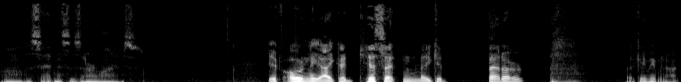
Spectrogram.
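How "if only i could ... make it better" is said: mock cooing. Mock sympathetic coo.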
